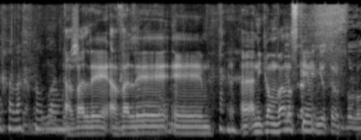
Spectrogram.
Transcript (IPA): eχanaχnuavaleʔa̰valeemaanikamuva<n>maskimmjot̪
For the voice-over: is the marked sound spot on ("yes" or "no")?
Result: yes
